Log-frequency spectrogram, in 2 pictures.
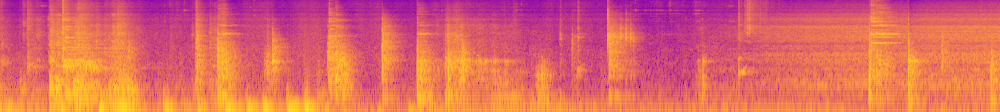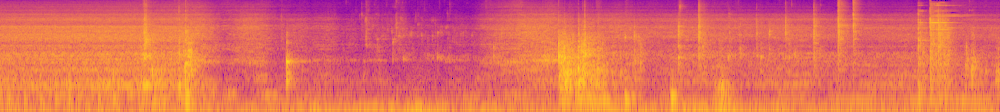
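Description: Crockery, jars and cutlery clinking and knocking as things are handled on kitchen shelves. Then a kettle heating, with a rushing hiss that slowly grows louder.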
